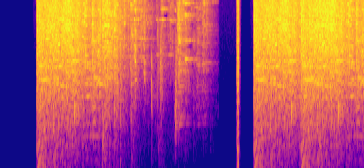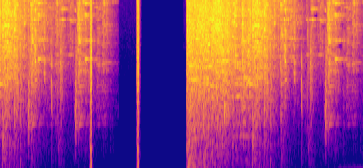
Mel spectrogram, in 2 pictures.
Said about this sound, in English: Virat pulled a steel pipe from the median and smashed in the glass of the lady's imported car.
